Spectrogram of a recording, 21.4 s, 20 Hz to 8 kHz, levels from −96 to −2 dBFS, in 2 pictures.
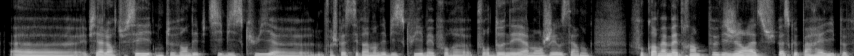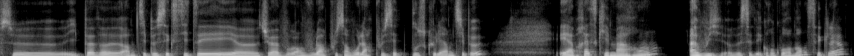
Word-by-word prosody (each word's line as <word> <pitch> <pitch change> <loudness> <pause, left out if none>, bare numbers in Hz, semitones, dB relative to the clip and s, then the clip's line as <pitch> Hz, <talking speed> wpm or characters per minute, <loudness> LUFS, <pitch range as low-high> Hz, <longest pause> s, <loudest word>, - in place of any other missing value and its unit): heu 155 -1 0
et - - -6
puis, - - -1
alors, 165 0 +4
tu 165 0 -9
sais, 205 +3 +2
on 160 - -3
te 165 +2 -6
vend 175 +2 -1
des 175 -1 -1
petits 170 0 -6
biscuits, 170 +3 -3
hem, 150 -3 -2
enfin, - - -14
je - - -3
sais 160 - -5
pas 180 - +1
si 180 - -5
c'est 185 - -3
vraiment 165 -1 0
des 165 0 0
biscuits, 170 +4 -2
mais 165 -3 0
pour, 165 +1 -5
heu, 160 +2 -4
pour 170 -1 -3
donner 180 +2 +2
à 165 - +2
manger 165 +2 +1
aux - - +2
cerfs, 185 +2 -4
donc, 155 -2 -5
il - - -20
faut 180 - -2
quand 180 +1 +4
même 190 +2 +5
être 190 +1 +2
un 200 0 +4
peu 200 +6 -6
vigilant 210 -4 +4
là-dessus 195 0 +1
parce 220 -5 +1
que 190 - -1
pareil, 175 +4 +1
ils - - -5
peuvent 170 -2 -6
se 160 -4 -2
ils - - -4
peuvent, 180 -1 +1
heu, 160 -1 +3
un 175 +1 0
petit 170 +3 -4
peu 195 +1 -2
s'exciter 195 -1 +2
et 160 - +4
heu, 150 0 0
tu 150 +4 -1
vois, 180 0 +5
vou 170 -3 -4
en 165 - -1
vouloir 170 +1 +1
plus, 190 +2 -6
en 180 - +1
vouloir 165 -1 +1
plus 190 +2 -4
et 185 - -1
te 180 - -24
bousculer 175 0 -2
un 170 - +1
petit 170 +1 -4
peu 200 - 0 1.0
et 170 - +5
après, 160 +9 +2
ce 235 0 -5
qui 200 - -2
est - - +2
marrant 175 +7 +2 0.5
ah 190 -1 +9
oui, 185 -2 0
heu, 150 -1 -5
c'est 145 -1 -3
des - - -4
gros 150 0 -5
gourmands, 160 - -1
c'est 300 - -5
clair 225 +10 -3
175 Hz, 240 wpm, -33 LUFS, 165-190 Hz, 1.0 s, ah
